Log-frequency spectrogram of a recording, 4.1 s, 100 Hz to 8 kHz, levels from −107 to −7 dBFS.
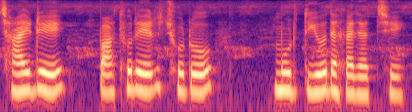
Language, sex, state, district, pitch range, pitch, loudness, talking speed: Bengali, female, West Bengal, Alipurduar, 215-235 Hz, 225 Hz, -15 LUFS, 85 wpm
